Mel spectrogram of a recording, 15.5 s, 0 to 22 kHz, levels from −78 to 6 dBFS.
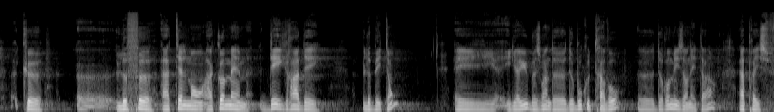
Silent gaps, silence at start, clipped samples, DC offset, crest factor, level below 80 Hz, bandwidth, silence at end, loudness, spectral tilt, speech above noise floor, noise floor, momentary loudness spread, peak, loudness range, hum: none; 0.3 s; under 0.1%; under 0.1%; 20 dB; -52 dBFS; 13.5 kHz; 0 s; -19 LUFS; -7.5 dB/octave; 37 dB; -55 dBFS; 15 LU; 0 dBFS; 8 LU; none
